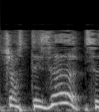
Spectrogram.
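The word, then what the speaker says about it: just deserts: I thought it was just desserts, as in Knickerbocker Glories. – Wow. – Why would it not be? It's pronounced just desserts.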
